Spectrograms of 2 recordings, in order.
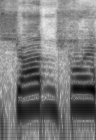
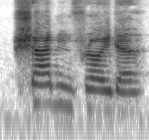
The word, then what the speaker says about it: Schadenfreude: Devil Frog again says, Schadenfreude, a great word.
